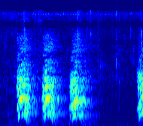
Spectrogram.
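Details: Young Rottweiler puppy, one of an eleven-day-old litter, giving short, sharp yelps: three in quick succession about a third of a second apart, a brief pause, then a fourth, clear against a quiet room.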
